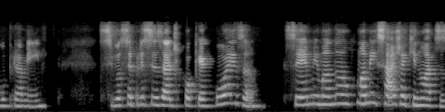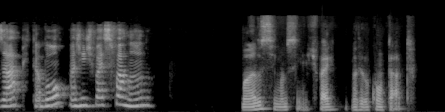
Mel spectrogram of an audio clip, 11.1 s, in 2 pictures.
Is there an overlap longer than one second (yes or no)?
no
